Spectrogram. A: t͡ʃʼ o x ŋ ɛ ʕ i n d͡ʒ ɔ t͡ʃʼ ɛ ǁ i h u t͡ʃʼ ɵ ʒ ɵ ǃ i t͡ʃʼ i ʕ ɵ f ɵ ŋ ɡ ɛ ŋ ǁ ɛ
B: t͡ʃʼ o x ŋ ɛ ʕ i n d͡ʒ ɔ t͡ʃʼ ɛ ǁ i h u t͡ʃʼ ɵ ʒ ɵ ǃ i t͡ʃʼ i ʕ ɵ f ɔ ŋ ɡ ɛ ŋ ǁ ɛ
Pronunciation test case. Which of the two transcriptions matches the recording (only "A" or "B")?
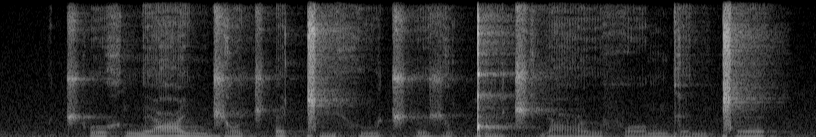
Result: B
